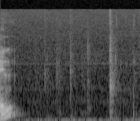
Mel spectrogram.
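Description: Computer keyboard keystrokes: a few faint key taps, then one sharp key press near the end as the save shortcut is typed.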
